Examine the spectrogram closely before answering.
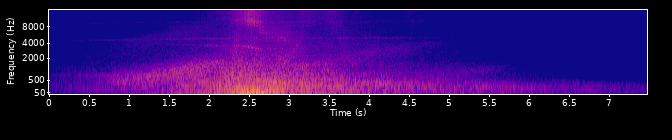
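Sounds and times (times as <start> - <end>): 
jet passing by: 1.2 - 4.8.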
